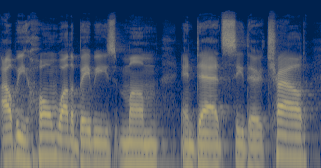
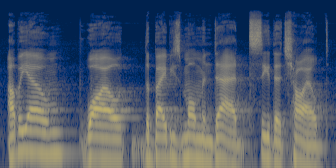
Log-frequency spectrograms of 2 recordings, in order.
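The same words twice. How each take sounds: First: It is read in the speaker's normal accent. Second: It is read in a weak put-on British accent.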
